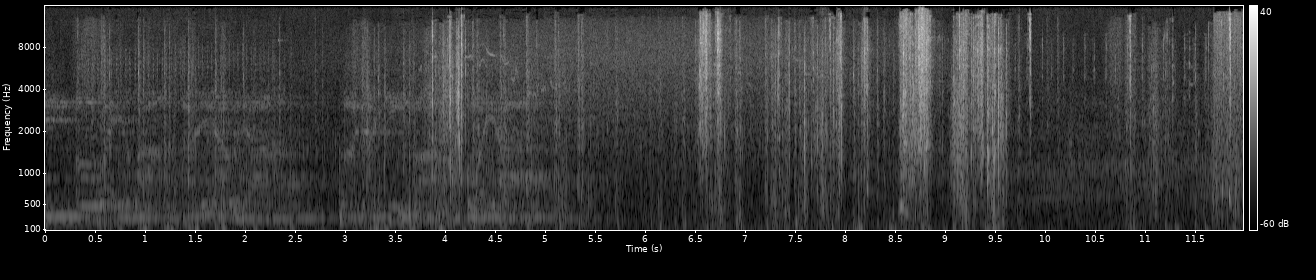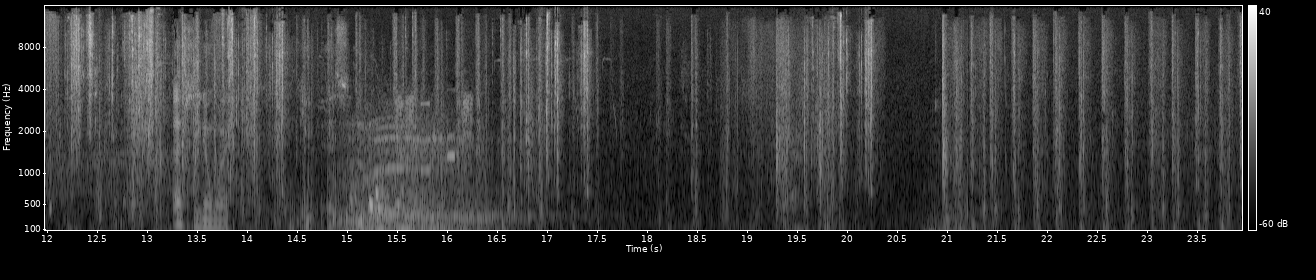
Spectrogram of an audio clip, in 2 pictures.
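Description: Quick footsteps patter on wood, stone and grass.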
